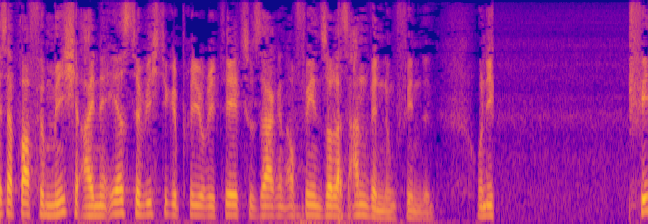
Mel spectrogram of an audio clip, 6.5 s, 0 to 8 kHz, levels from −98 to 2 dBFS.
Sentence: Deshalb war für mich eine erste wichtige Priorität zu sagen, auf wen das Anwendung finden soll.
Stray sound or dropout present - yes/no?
no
